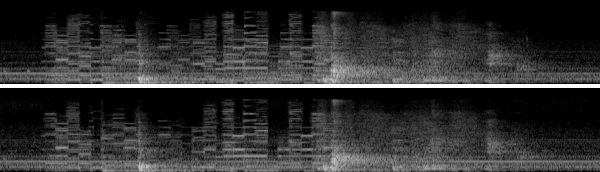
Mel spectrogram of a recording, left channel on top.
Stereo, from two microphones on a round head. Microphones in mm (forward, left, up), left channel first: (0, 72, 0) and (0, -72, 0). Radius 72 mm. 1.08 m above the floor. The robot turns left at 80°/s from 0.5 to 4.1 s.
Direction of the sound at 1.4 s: Centre (ahead or behind).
